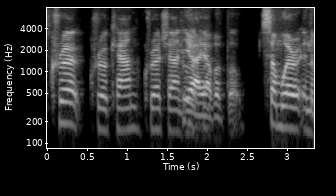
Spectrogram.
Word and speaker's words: Cruachan: It's Cruachan.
